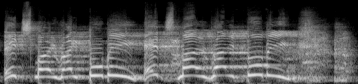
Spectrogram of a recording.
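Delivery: high, slow, drawn-out yell; patient on a trolley yelling her point down the corridor; frantic yelling. Retold or imitated. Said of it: "you could hear me yelling".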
